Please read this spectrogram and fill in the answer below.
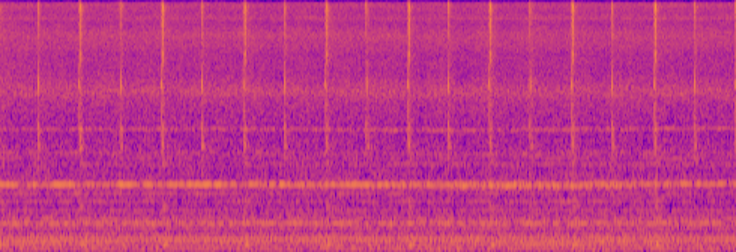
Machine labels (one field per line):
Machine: valve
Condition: normal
